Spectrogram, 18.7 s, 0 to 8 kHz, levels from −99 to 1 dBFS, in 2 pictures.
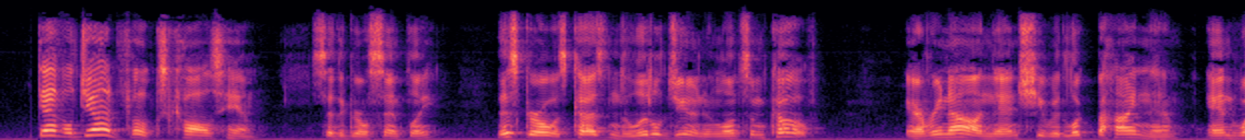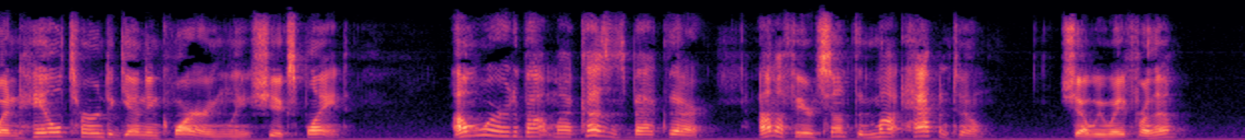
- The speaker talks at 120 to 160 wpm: No, average, 175 wpm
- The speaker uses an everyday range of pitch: No, wide, 8.4 semitones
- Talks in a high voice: No, medium, 170 Hz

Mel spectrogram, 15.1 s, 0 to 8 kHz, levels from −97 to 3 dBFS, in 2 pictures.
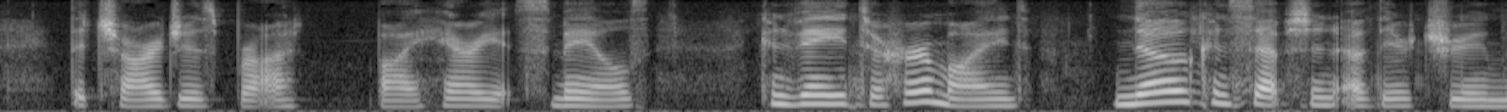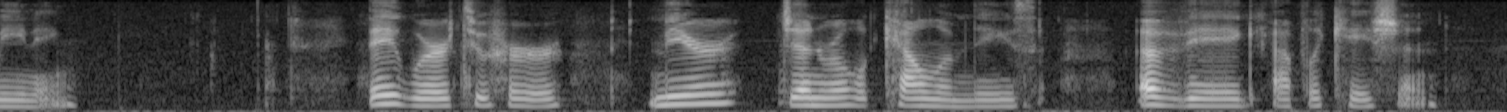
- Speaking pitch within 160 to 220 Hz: Yes, high, 190 Hz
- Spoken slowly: Yes, slow, 105 wpm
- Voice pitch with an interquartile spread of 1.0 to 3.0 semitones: No, average, 3.4 semitones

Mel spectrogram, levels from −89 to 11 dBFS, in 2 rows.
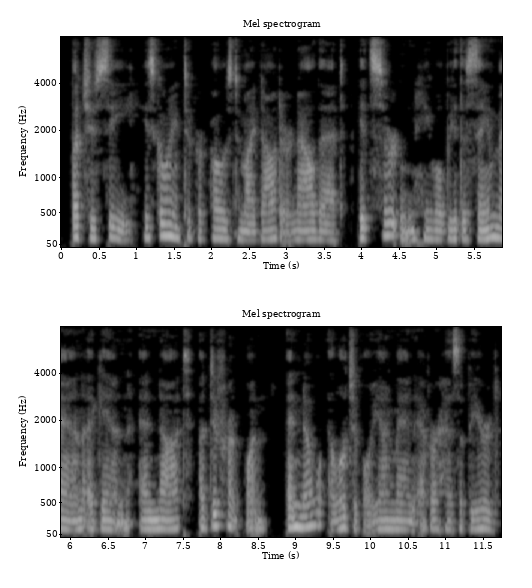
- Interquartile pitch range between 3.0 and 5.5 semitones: No, narrow, 2.5 semitones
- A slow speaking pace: No, average, 180 wpm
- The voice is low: Yes, low, 125 Hz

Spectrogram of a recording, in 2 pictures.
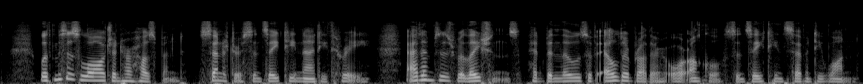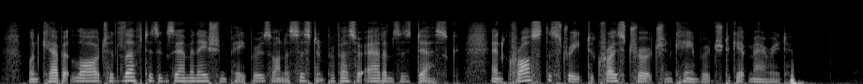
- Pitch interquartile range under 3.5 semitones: Yes, average, 3.0 semitones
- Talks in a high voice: No, medium, 145 Hz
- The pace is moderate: Yes, average, 160 wpm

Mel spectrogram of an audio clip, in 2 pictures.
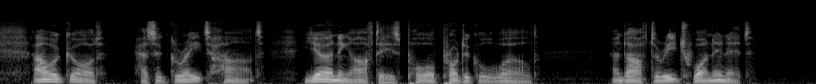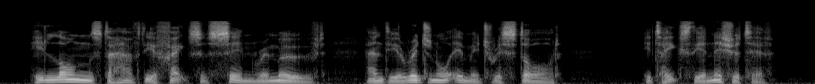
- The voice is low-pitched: Yes, very low, 85 Hz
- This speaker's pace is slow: Yes, slow, 130 wpm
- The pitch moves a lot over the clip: No, average, 4.1 semitones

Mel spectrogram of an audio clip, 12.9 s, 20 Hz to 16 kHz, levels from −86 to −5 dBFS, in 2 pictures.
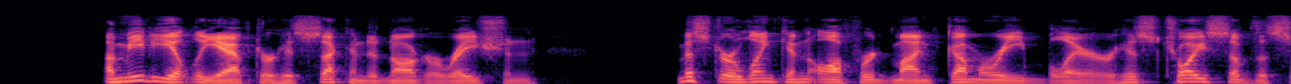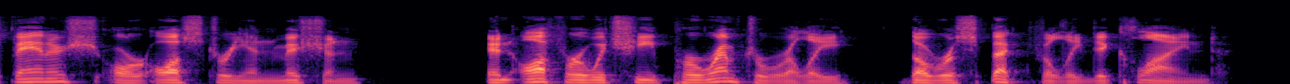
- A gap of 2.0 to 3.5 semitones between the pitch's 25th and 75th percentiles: No, average, 5.2 semitones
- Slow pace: Yes, slow, 125 wpm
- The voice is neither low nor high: No, low, 105 Hz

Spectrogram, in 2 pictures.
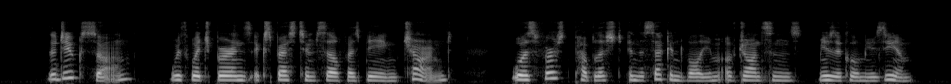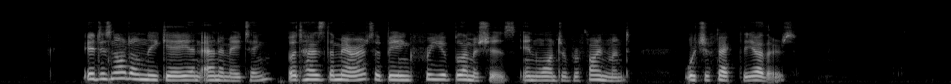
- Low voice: No, high, 195 Hz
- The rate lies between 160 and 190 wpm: No, average, 145 wpm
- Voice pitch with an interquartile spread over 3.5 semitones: No, average, 2.9 semitones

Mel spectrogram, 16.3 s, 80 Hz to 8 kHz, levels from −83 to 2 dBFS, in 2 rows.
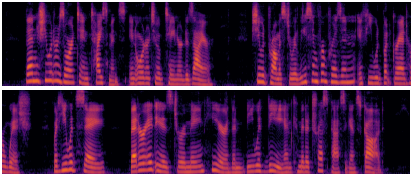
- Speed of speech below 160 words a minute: No, average, 175 wpm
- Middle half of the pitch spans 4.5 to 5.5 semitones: Yes, average, 4.8 semitones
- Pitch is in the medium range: Yes, medium, 180 Hz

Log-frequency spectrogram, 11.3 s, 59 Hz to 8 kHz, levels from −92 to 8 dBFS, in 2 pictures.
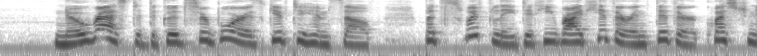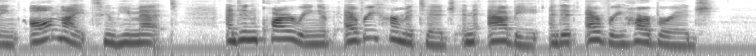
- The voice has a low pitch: No, high, 200 Hz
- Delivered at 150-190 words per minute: Yes, average, 185 wpm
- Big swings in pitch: Yes, wide, 5.7 semitones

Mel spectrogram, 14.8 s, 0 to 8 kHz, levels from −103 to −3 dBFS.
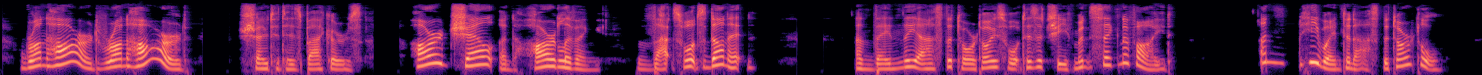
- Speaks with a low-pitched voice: No, high, 205 Hz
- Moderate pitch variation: No, wide, 8.2 semitones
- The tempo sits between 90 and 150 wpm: Yes, average, 140 wpm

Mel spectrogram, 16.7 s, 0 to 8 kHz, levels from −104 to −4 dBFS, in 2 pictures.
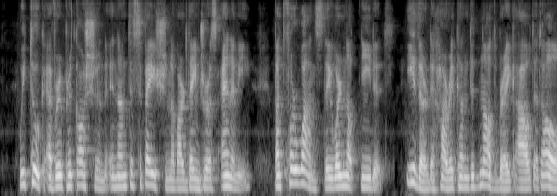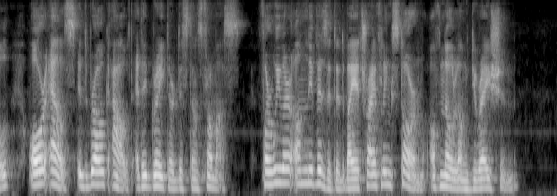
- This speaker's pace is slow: No, average, 180 wpm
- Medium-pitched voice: Yes, medium, 160 Hz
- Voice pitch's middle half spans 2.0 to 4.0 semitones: No, average, 4.6 semitones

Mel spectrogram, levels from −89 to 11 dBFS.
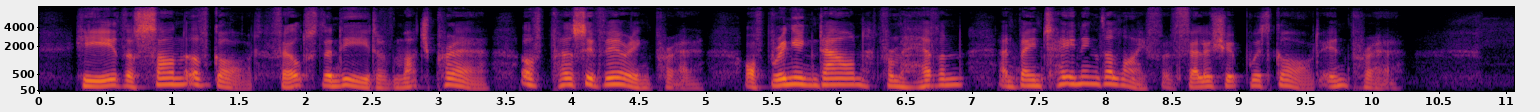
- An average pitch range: No, wide, 6.4 semitones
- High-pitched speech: No, medium, 155 Hz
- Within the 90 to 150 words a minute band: No, average, 165 wpm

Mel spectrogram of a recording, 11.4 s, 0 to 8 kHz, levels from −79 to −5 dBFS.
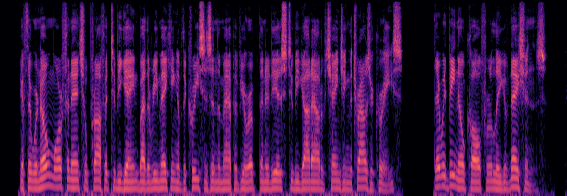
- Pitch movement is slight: Yes, narrow, 2.0 semitones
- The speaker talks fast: Yes, fast, 220 wpm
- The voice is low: Yes, low, 115 Hz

